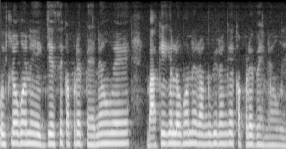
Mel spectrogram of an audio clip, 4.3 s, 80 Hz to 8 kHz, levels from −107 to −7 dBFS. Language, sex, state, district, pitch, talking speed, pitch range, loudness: Hindi, female, Chhattisgarh, Korba, 195 Hz, 235 wpm, 180-200 Hz, -17 LUFS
